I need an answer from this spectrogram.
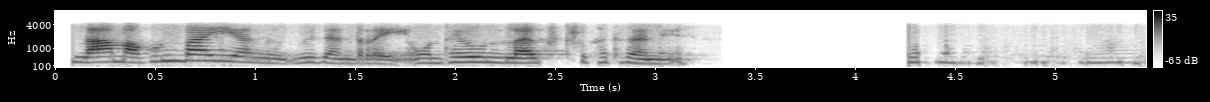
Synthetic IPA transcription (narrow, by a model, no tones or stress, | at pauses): lamakʰunbaiaŋɯɡɯjzanɾajɔntʰajunlakstʰɾukʰatʰɾanḛ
